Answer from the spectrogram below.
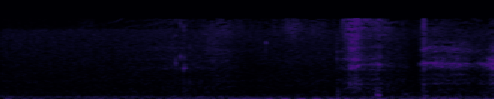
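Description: cough

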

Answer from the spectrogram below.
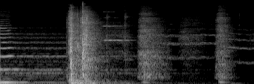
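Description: door being opened

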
